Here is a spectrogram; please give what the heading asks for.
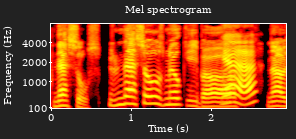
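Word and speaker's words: Nestlé: Nestle. It's Nestles. Nestles Milky Bar. Yeah. No, it's Nestle. No. No, it's Nestles. Nestles. It's always been Nestles.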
